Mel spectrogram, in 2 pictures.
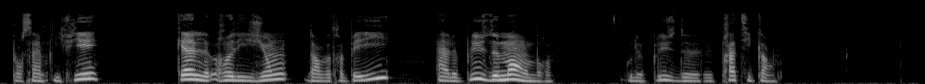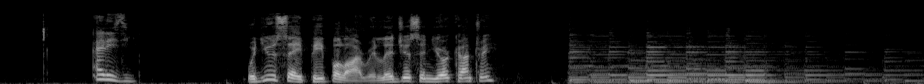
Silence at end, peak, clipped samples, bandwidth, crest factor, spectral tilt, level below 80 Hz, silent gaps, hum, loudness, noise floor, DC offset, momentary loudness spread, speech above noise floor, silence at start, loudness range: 0.05 s; -8 dBFS; under 0.1%; 11.5 kHz; 20 dB; -5 dB/octave; -64 dBFS; none; none; -26 LUFS; -67 dBFS; under 0.1%; 19 LU; 41 dB; 0.15 s; 13 LU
